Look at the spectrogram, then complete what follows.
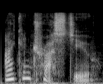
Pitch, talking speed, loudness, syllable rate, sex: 250 Hz, 235 wpm, -16 LUFS, 4.4 syllables/s, female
